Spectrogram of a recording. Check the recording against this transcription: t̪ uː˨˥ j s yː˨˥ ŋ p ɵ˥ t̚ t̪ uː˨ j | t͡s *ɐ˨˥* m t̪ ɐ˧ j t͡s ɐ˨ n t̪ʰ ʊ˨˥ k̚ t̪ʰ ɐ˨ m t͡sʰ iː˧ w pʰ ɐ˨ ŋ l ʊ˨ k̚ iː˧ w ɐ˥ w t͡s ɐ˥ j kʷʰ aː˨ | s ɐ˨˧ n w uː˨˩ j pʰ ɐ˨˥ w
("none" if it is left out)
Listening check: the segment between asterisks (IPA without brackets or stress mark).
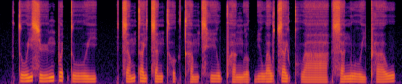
ɐ˨˥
